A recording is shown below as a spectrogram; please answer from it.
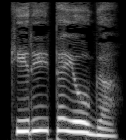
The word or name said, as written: ಕಿರೀಟಯೋಗ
